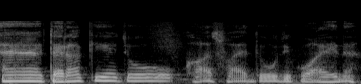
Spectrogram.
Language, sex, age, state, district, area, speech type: Sindhi, male, 60+, Delhi, South Delhi, urban, spontaneous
